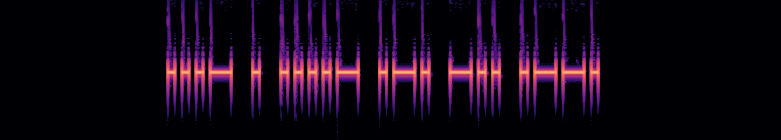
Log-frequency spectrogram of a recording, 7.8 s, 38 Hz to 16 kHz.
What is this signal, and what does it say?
Morse code, heard as a keyed tone, about 17 wpm, 700 Hz. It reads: VE4RDP
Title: DXCC-100 Call Signs - 6 Characters - 17wpm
